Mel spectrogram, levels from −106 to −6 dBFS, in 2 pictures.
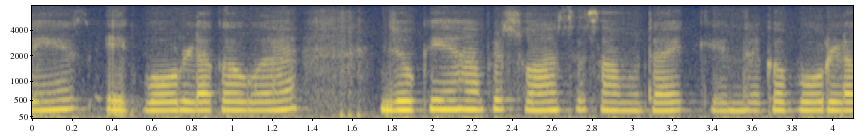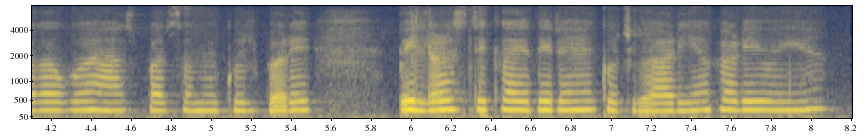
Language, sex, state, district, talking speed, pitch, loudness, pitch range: Hindi, female, Chhattisgarh, Sukma, 225 wpm, 230 Hz, -19 LUFS, 225-240 Hz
